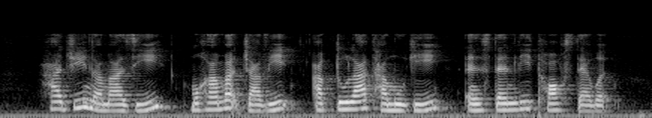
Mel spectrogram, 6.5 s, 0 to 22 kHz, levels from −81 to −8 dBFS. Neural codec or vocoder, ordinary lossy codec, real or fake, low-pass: none; none; real; none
